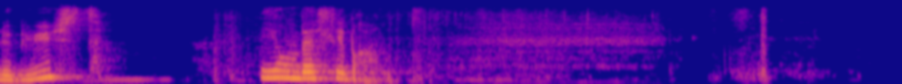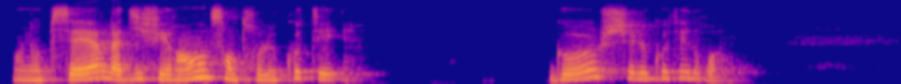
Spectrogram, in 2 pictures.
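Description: A woman speaks calmly and clearly, as if guiding an exercise, close to a microphone.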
